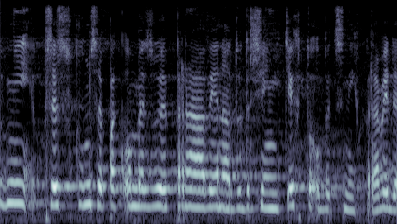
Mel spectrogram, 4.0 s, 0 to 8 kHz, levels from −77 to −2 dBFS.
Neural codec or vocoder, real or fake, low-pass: codec, 16 kHz, 16 kbps, FreqCodec, larger model; fake; 7.2 kHz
